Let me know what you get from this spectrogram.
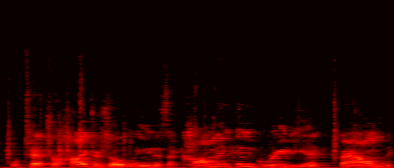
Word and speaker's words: tetrahydrozoline: I believe it is pronounced tetrahydrozoline. – Well, excellent job, yes.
